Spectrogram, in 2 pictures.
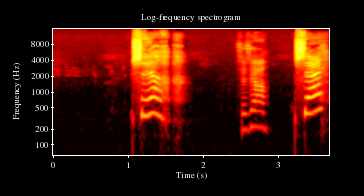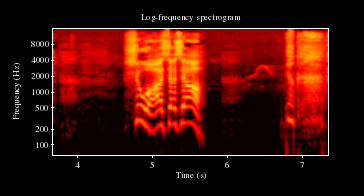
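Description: A young woman calls out loudly with animation.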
